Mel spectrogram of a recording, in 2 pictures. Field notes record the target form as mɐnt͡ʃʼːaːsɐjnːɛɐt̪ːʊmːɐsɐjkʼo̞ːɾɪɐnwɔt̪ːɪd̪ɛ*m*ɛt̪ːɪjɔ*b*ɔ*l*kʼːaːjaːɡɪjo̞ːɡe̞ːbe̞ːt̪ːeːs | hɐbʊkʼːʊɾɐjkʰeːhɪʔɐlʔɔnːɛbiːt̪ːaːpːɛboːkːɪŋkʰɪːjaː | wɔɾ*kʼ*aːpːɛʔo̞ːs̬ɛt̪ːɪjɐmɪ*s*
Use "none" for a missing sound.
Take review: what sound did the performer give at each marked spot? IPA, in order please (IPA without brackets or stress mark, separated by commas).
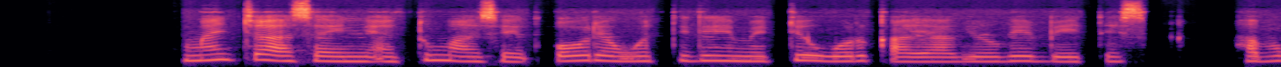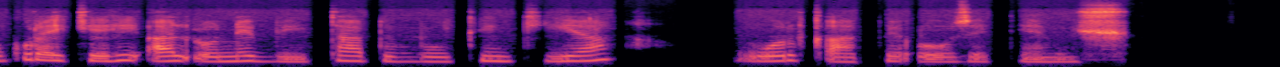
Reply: m, w, ɾ, kʼ, ʃ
